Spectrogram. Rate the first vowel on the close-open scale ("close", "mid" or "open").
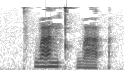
open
